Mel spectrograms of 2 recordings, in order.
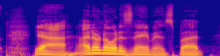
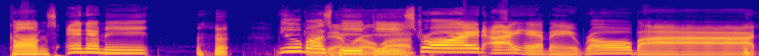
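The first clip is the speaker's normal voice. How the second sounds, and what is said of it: Robot voice. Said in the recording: “That was my robot voice.”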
